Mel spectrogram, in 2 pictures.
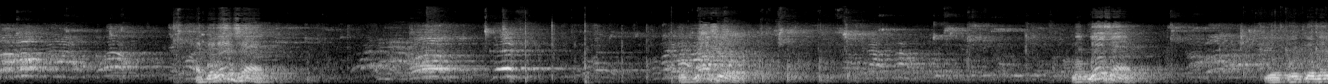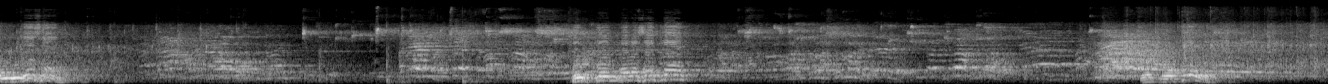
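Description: Young men shout and call out across an echoing court.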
